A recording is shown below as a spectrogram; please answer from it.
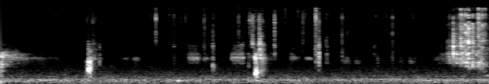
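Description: Small scattered clicks and light scrapes of a plastic spudger working a ribbon-cable connector loose on an Xbox Series X board, the loudest click about three seconds in. A short rustle of handling near the end.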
